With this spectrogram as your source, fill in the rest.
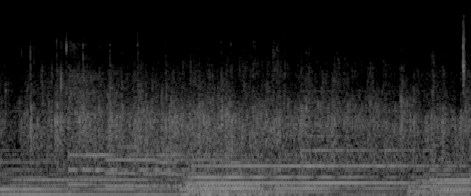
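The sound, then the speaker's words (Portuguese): An audience claps for Jesus steadily in a dense, continuous wash of applause, while sustained keyboard chords play underneath and shift partway through. “Aplauda Jesus por isso.”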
